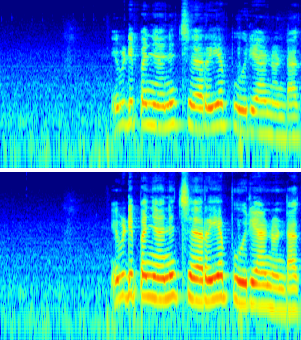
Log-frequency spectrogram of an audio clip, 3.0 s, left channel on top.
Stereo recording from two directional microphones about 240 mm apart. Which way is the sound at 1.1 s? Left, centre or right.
Right.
